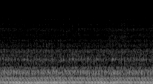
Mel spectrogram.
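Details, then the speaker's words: Car that sat since October, previously misfiring and sputtering, now after plug cleaning and Seafoam idles evenly and steadily with smooth low rumble, no stumbles; running good. "see God that smells lovely yep that's high mileage seafoam for you hey it's running good"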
